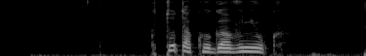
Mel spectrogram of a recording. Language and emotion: Russian, angry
